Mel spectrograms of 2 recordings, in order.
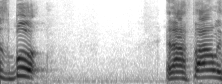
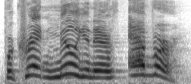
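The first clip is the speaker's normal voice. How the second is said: higher, louder incredulous wondering; wondering aloud; 6 semitones higher, 4 dB louder than usual. Retold or imitated. Speaker recalls wondering why the book isn't taught, raised and amazed. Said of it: "I used to wonder".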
